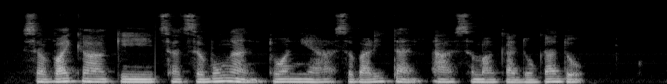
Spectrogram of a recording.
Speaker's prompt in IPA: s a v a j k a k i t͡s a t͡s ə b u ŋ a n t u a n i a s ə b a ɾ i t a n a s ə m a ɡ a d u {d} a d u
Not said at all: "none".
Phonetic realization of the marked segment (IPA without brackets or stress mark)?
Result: ɡ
